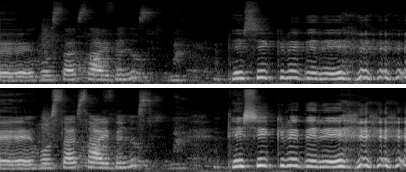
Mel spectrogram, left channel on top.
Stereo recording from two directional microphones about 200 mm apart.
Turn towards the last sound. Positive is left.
turn(degrees=-15)  # may be behind; listen again after turning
